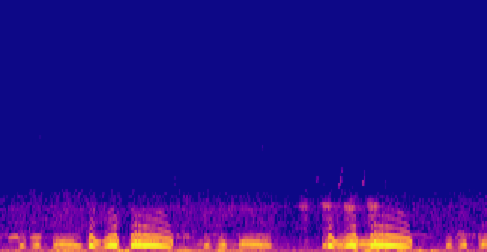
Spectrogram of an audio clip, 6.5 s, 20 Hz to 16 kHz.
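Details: Spotted dove used as a decoy to lure wild spotted doves at luring spot 136, giving low hooting coos in two phrased bursts with a pause between, over faint background rustle.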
